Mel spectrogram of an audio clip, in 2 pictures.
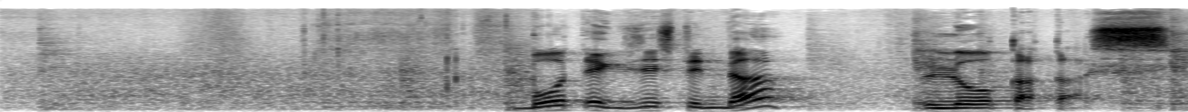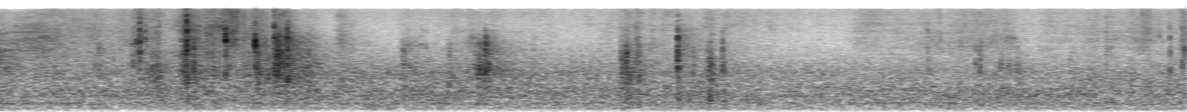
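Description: Paper rustles in a man's hands.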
